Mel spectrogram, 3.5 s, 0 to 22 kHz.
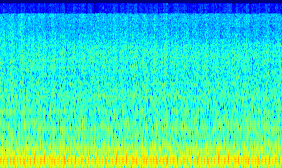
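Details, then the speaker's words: BMW E34, manual, first cold start of the morning: steady even rumble at raised idle around 1,000 rpm, no misses, knocks or rattles; drops to 650 once warm; healthy. "It idles out around 1K when it's cold, and then it drops down to 650."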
